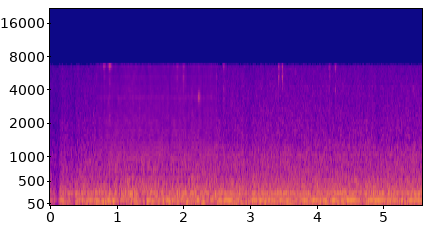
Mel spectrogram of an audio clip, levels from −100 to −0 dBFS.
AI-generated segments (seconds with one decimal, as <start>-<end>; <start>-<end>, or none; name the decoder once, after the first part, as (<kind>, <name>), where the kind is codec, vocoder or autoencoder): 0.7-2.5 (vocoder, Vocos)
